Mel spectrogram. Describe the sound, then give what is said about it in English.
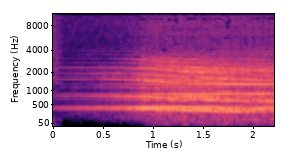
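An air raid siren wails in wartime Dnipro with a loud, steady, harmonically rich tone. It swells in volume over the first second, then holds level to the end. “In Dnipro, the air raid sirens are never quiet for long.”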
